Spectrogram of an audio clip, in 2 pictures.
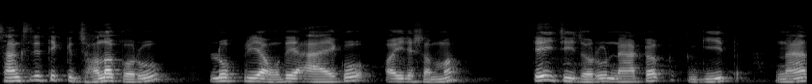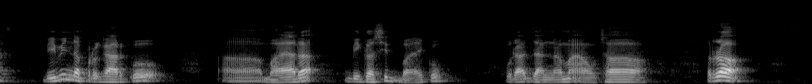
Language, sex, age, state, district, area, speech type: Nepali, male, 60+, West Bengal, Kalimpong, rural, spontaneous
